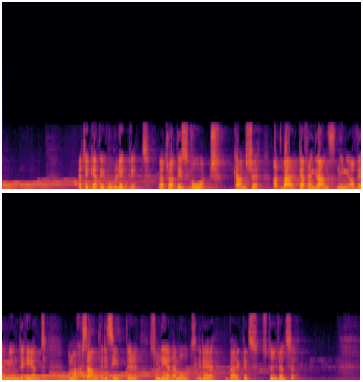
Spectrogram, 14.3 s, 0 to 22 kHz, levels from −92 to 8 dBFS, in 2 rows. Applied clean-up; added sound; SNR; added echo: none; Mallet percussion; 12 dB; none.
